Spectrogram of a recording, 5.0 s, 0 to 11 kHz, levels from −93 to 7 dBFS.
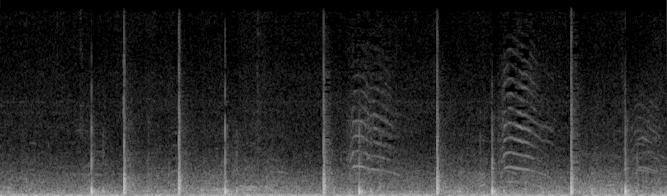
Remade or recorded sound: recorded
